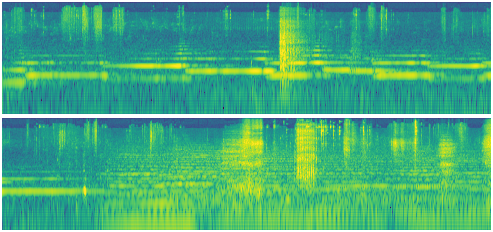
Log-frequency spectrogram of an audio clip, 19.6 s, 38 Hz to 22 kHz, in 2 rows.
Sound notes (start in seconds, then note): 0.1 somber music; 5.5 horse snorts; 14.4 Debi sniffing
